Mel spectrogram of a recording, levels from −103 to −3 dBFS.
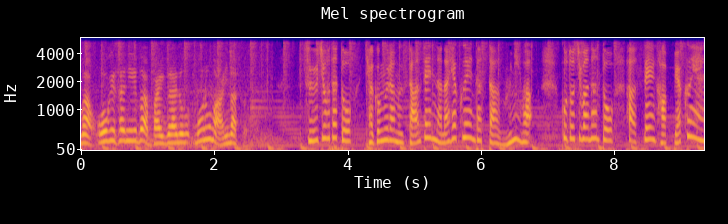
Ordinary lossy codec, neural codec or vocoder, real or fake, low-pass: none; none; real; 5.4 kHz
